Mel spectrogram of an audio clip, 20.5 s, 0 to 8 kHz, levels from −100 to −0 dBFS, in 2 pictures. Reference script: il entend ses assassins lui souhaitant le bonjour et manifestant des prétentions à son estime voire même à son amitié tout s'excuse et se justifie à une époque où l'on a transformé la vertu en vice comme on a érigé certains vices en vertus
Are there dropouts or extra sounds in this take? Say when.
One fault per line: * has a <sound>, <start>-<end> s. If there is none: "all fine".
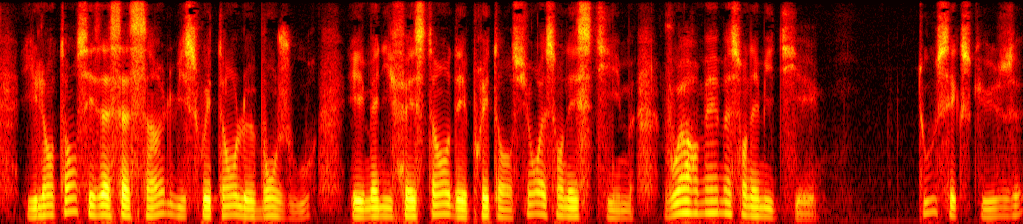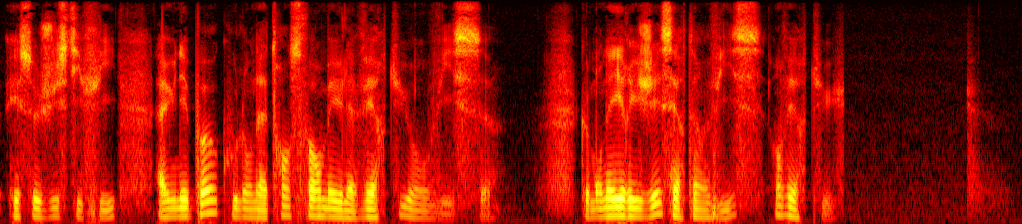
all fine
